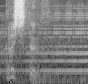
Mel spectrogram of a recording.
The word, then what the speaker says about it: कृष्ण: है और इनका नाम कृष्ण बोलने वाले की जीव ही चक्कर खा जाए शुद्ध उच्चारण लोग कर ही नहीं पाते कहीं तो लोग किशन किशन बोलते कृष्ण नहीं बोल पाते तो किशन बोलते भारत का प्रसिद्ध है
